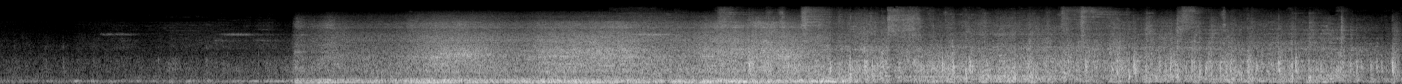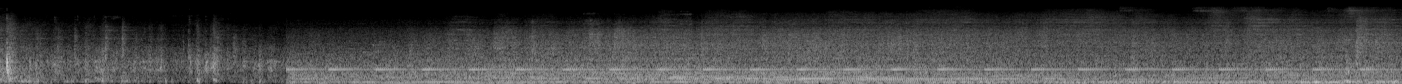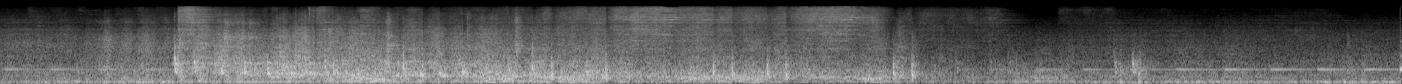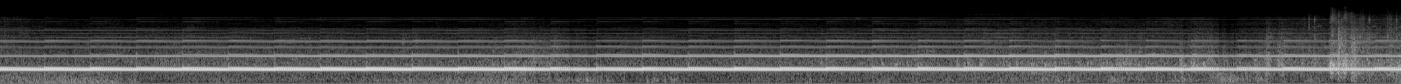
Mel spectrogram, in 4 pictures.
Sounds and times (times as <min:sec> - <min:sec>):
Outside, rural or natural: 0:00.0 - 0:56.0
Train: 0:00.0 - 0:56.0.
